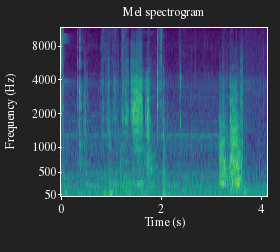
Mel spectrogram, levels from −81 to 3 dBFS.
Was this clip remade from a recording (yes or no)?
no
